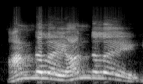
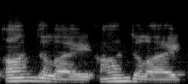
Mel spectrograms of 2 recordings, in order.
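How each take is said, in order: First: High, loud, spirited Spanish "andale"; Spanish accent. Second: Said in the usual way. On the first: Shown as a demonstration. Teacher urging learners to sound Spanish, lively Spanish accent. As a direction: call it out like a Spanish speaker. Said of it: "try to sound like the Spanish do". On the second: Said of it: "don't just say".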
